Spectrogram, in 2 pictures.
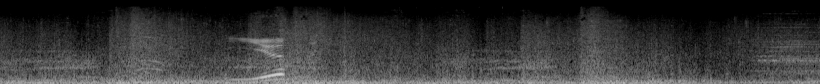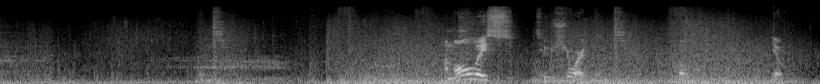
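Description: Heavy blows and crashes of a fierce fight ring out.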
